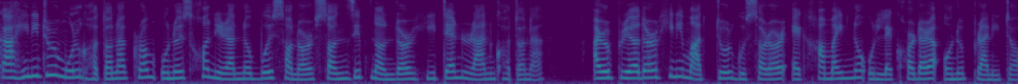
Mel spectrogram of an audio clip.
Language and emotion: Assamese, neutral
